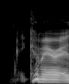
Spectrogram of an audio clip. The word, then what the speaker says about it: Kamara: He did say it kind of depends on how it rolls off the tongue, so some people say Kamara, some people say Kamara. He didn't seem to mind that much, but Kamara is the way he pronounces it, so that's the way that I will pronounce it.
